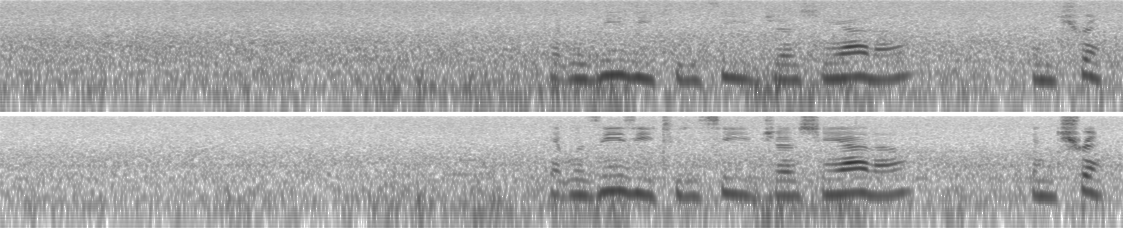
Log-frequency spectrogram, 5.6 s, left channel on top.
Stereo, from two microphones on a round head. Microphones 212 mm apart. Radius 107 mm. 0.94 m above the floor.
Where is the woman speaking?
65° right (ahead or behind).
